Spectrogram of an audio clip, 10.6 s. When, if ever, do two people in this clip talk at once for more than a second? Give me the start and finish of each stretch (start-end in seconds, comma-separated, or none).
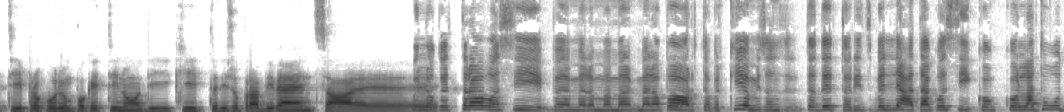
none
